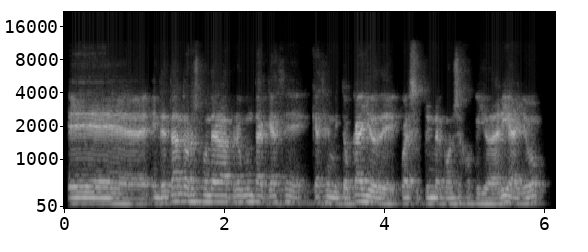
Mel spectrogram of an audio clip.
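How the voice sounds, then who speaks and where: On the low side and steady at normal speed, this middle-aged man's voice has a sharp tone; he's an economist from Galicia, Spain, talking on a panel with a Galician Spanish accent. He hesitates, with many fillers and restarts. The audio is dull, with a roomy echo.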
